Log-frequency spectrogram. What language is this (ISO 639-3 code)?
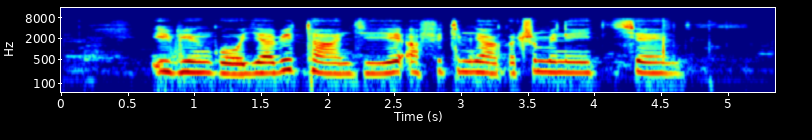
kin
